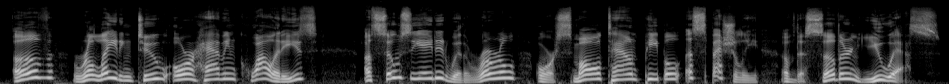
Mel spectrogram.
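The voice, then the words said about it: Put-on down-home Southern US accent. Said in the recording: “Should I do this whole thing with a down home accent? ... Okay, I won't keep that up ... sometimes we got to have fun with the voices”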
